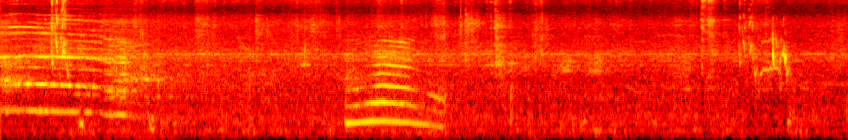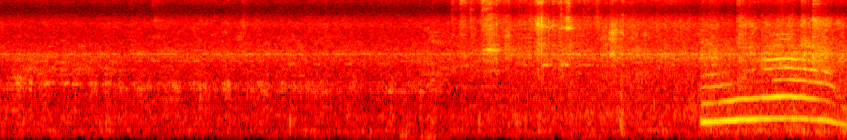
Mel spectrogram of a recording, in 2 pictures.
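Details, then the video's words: Kitten meowing in three clear, arched calls spaced far apart. Each cry rises and then falls in pitch and carries bright harmonics, with quiet background noise between the meows. "kitten meowing"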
